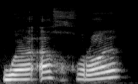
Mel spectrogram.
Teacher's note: huruf kha dan juga huruf ra sama-sama tebal karena di sini huruf ra berharakat fathah dibaca dengan mengangkat pangkal lidah. Du huruf tebal dibaca dengan mengangkat pangkal lidah.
